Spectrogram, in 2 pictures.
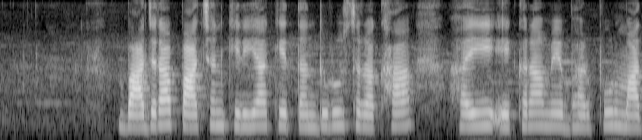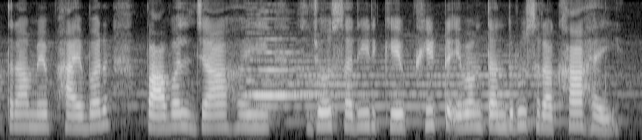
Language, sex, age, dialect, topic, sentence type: Magahi, female, 36-40, Western, agriculture, statement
